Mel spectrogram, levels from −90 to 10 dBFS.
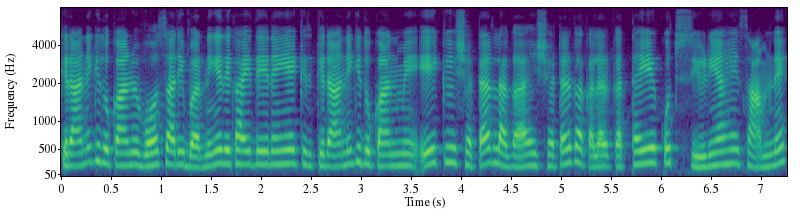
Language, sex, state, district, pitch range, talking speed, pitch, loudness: Hindi, female, Bihar, Vaishali, 205-245 Hz, 240 wpm, 225 Hz, -14 LUFS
